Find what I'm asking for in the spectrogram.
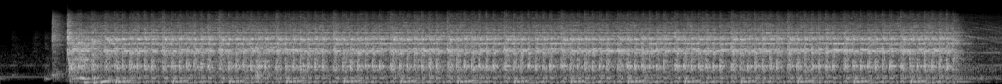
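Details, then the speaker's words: Toyota 1UZ-FE non-VVTi V8 with immobilizer-equipped ECU in a swap: catches right away and runs steady for about nine seconds, then cuts dead at once; engine stalls after starting, suspected immobilizer cut, not confirmed by scan tool. "then it doesn't so it gives you enough hope that you think you're going to make it go and then all your dreams are broken because of that immobilizer"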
